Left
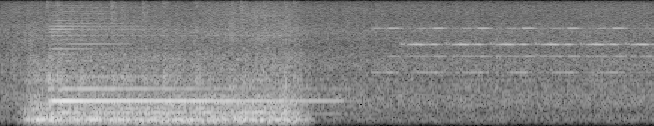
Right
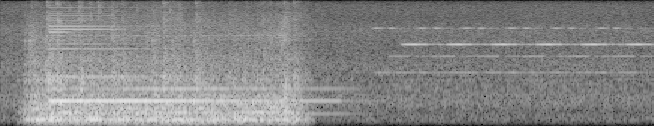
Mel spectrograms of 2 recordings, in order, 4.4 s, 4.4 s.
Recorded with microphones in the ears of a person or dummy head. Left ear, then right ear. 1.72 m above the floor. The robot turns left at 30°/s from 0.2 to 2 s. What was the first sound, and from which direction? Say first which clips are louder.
A guitar: right 2 dB; 55° right.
